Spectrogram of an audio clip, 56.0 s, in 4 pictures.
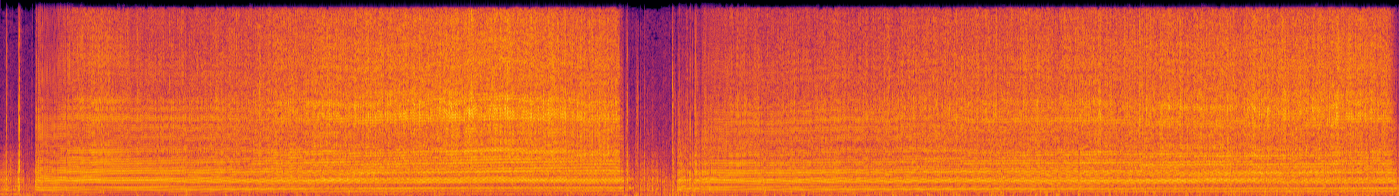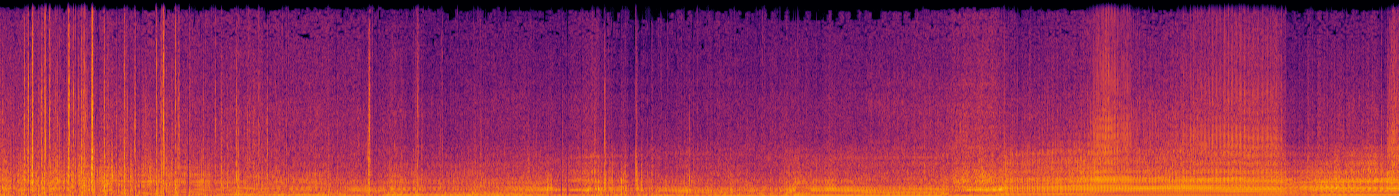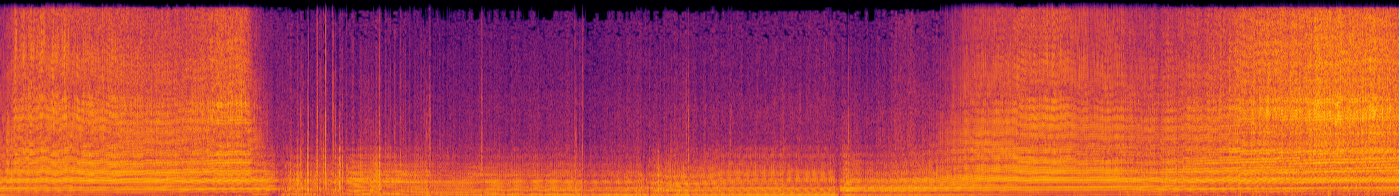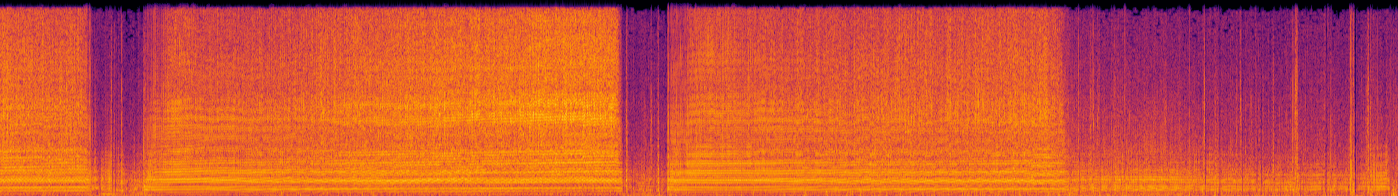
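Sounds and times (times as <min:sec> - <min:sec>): race car engine revving: 0:00.0 - 0:55.9.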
